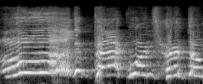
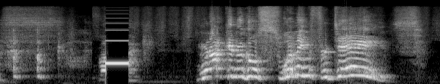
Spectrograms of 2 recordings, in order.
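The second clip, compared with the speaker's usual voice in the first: pained, hurting cry; 2 semitones lower than usual. Right after something hurts, showing it off to the others: pain voice. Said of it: "This is my pain voice!".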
